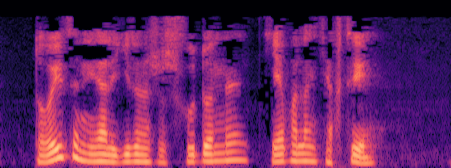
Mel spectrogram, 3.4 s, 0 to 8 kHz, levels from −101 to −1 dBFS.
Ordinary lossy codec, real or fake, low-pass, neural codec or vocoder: MP3, 24 kbps; fake; 7.2 kHz; codec, 24 kHz, 1.2 kbps, DualCodec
